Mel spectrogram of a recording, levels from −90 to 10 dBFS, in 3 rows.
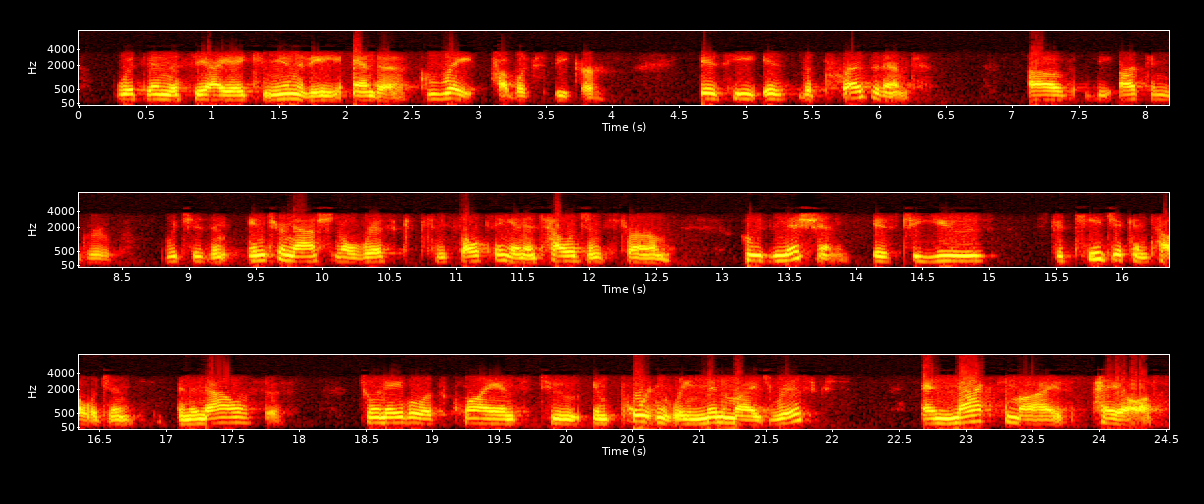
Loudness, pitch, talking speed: -16 LUFS, 170 Hz, 115 wpm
